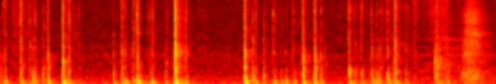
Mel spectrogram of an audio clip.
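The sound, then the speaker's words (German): Rapid, irregular clicking of keys on a computer keyboard as someone looks something up, fairly quiet, with short bursts and brief pauses over five seconds; no one speaks. “Ich schau mal nach, wenn du mir das Tippen vergibst.”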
